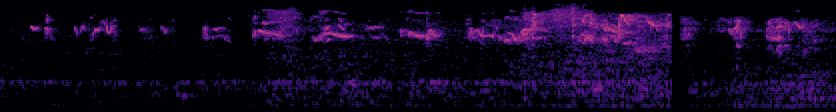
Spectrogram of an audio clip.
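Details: Eurasian siskin observed in front of the camera: quiet, high twittering and chattering notes, bursts of thin chirps clustered together, with a faint steady hum low in the background.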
